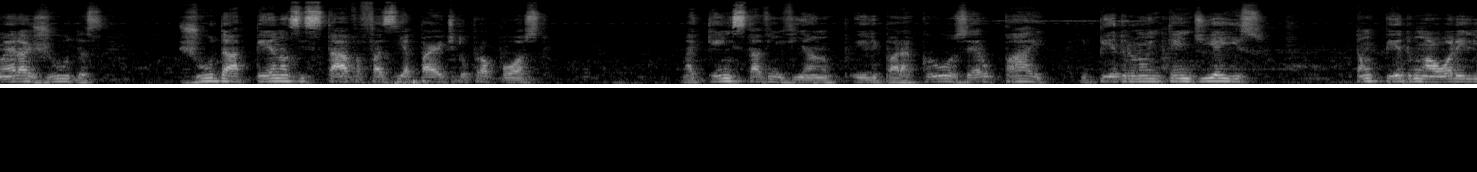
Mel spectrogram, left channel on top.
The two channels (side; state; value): right; silent; digital silence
